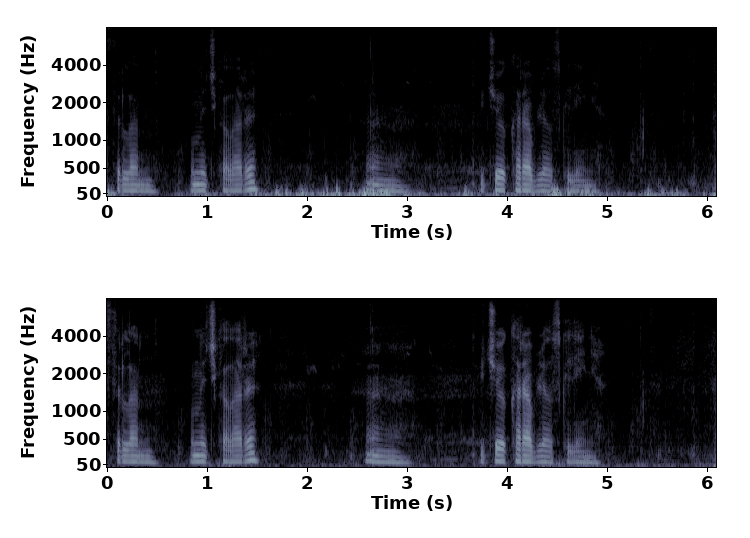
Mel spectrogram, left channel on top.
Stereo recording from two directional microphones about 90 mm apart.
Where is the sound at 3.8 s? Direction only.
30° left (ahead or behind).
